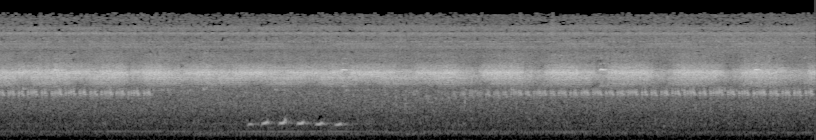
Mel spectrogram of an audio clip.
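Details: Continuous high-pitched buzzing of cicadas in tropical forest and mangrove vegetation at Krabi, Thailand, swelling and fading in waves, with a lower rapid pulsed trill from crickets and a brief short run of low notes midway.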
